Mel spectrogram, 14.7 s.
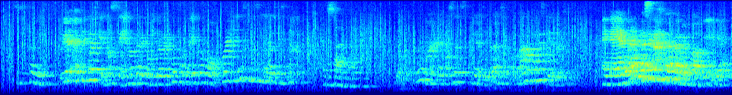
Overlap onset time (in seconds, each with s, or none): none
